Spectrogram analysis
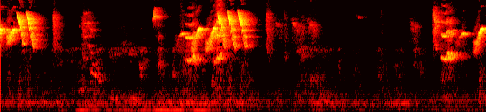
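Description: A Double-collared seedeater sings in bright, buzzy bursts of fast high trills and twittering notes, pausing between phrases; faint low hum beneath.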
